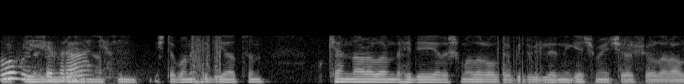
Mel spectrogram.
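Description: Speech clip with three kinds of fault. Echo leak at 0.27–0.48 s and again at 1.36–1.47 s: a faint delayed copy of the voice trails it by 374 ms, about 25 dB below the speech the first time and about 35 dB below the second. This is likely a far-end loudspeaker whose echo canceller let some of its microphone pickup slip back down the line. Speech suppressed in double talk at 0.53–0.59 s and 0.91–1.25 s: the voice briefly dips by a few decibels, a short scrap and then a longer stretch. The likely cause is an echo canceller that could not tell this talker from the loudspeaker echo while both sides spoke, so it turned everything down. Loose connector crackle at 1.92–2.20 s and 4.97–5.38 s: irregular bursts of scratchy crackle. A worn or dirty contact is making and breaking as it moves, chopping the signal. Throughout, the sound is band-limited with nothing above 4 kHz, which fits the narrowband call codec it passed through.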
